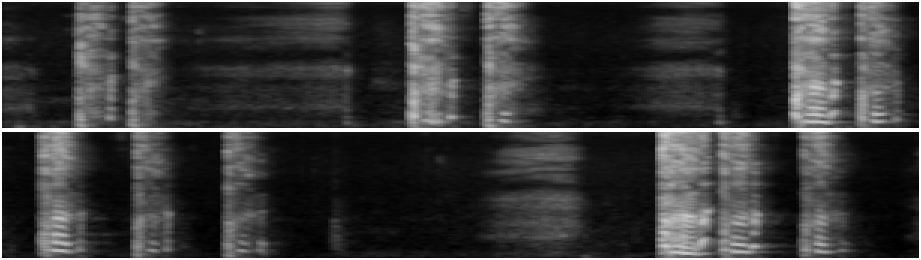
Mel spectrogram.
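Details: Painful morning cough: about twelve harsh, deep coughs in clusters of one to three, with quiet breaths between; a forceful coughing bout.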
